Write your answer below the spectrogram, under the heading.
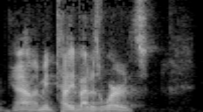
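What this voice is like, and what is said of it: Imitates another person's voice. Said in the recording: “Peter Cushing shows up and he's like ... perfect impersonation.”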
